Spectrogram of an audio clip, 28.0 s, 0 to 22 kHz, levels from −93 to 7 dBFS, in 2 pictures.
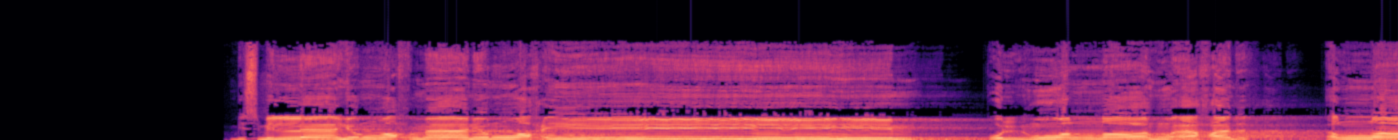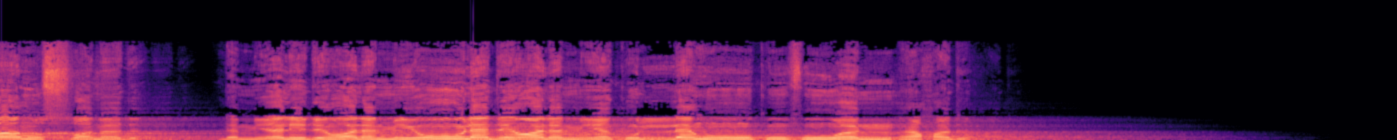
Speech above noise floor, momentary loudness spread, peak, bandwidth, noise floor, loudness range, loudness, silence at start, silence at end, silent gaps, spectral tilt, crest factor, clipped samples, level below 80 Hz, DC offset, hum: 75 dB; 13 LU; 0 dBFS; 16 kHz; -86 dBFS; 6 LU; -11 LUFS; 2.3 s; 3.6 s; none; -4 dB/octave; 12 dB; under 0.1%; -52 dBFS; under 0.1%; none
